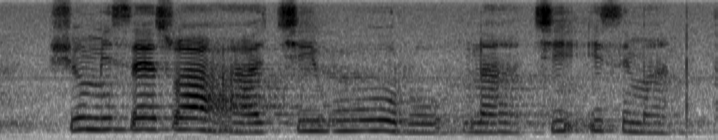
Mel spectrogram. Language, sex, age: Venda, female, 28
